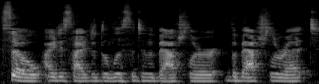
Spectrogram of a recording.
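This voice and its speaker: A woman with a very deep, low pitch speaks in a monotone, flat intonation over noticeable background noise. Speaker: podcast host. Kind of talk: casual monologue. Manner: casual, chatty.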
